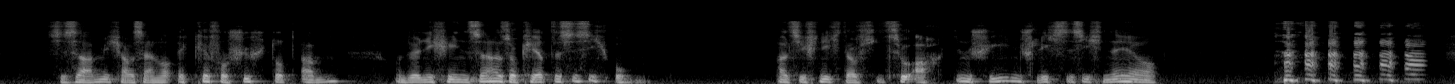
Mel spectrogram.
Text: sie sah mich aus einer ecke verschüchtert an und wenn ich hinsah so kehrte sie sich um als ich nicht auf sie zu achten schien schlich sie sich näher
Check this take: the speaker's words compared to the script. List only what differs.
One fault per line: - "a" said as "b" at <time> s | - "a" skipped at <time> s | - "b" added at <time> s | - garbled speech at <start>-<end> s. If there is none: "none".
none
